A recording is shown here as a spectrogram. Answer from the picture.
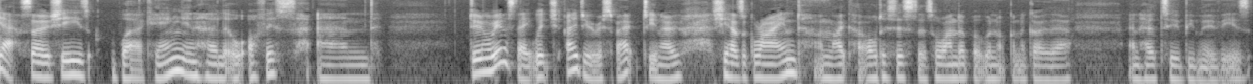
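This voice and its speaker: Noticeable background noise sits under the voice. The pace is moderate, with ordinary pitch variation. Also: woman. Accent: British. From London, England. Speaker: TV recap youtuber. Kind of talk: casual review chat. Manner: chatty, informal.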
